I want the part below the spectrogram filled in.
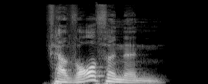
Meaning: inflection of verworfen: 1. strong genitive masculine/neuter singular 2. weak/mixed genitive/dative all-gender singular 3. strong/weak/mixed accusative masculine singular 4. strong dative plural
- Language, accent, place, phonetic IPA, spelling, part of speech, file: German, Germany, Berlin, [fɛɐ̯ˈvɔʁfənən], verworfenen, adjective, De-verworfenen.ogg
